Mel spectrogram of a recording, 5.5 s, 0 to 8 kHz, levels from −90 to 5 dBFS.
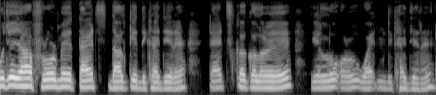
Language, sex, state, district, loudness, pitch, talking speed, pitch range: Hindi, male, Arunachal Pradesh, Longding, -19 LUFS, 165 Hz, 240 wpm, 155-180 Hz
